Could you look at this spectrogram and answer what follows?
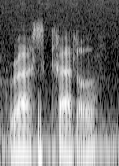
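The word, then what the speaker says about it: Roscathail: was from Dublin anyway she directed us to Ross cattle told us how the Gaelic name would be spelled it's spelled r-o-s-c-a-t-h-a-i-l and pronounced Ross cattle the English which she told us was also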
